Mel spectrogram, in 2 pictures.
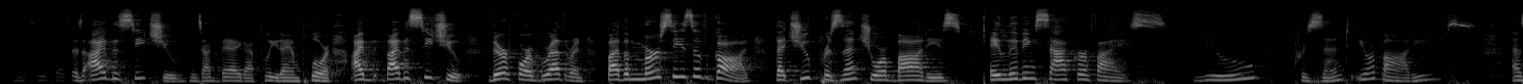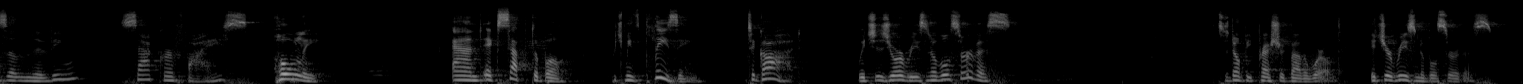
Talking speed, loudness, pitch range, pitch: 125 wpm, -37 LUFS, 165-235 Hz, 195 Hz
